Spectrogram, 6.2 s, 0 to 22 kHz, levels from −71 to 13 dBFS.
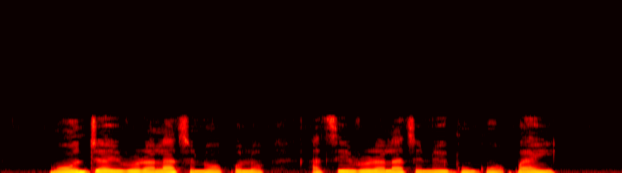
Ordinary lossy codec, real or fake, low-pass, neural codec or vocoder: none; real; 7.2 kHz; none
